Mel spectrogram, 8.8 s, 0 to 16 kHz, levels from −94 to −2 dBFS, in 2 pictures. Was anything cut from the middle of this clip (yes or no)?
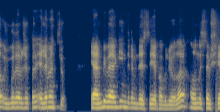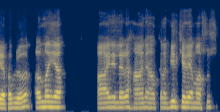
no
